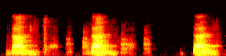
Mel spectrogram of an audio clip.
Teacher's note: Yung dila mo nakadikit doon sa taas, sa may puno ng ngipin mo sa taas at hinila mo baba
